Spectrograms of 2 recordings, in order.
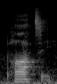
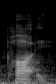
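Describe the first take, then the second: First: The T sound is fully pronounced. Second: The T sound is dropped entirely. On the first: It is the proper way of speaking. "proper English" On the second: It is a very casual way of speaking. "British people might drop the T altogether"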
